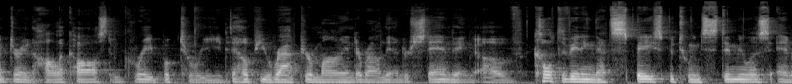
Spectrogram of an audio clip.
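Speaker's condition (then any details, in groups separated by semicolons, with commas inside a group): No condition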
